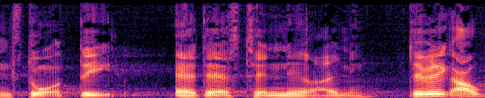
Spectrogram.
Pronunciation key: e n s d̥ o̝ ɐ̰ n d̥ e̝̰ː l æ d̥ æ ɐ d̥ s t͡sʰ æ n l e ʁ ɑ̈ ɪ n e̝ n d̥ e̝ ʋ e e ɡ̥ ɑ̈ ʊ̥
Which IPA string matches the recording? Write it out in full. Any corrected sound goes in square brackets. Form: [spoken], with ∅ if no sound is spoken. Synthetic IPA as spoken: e n s d̥ o̝ ɐ̰ [∅] d̥ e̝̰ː l æ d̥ æ ɐ [∅] s t͡sʰ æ n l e ʁ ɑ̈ ɪ n e̝ [ŋ] d̥ e̝ ʋ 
